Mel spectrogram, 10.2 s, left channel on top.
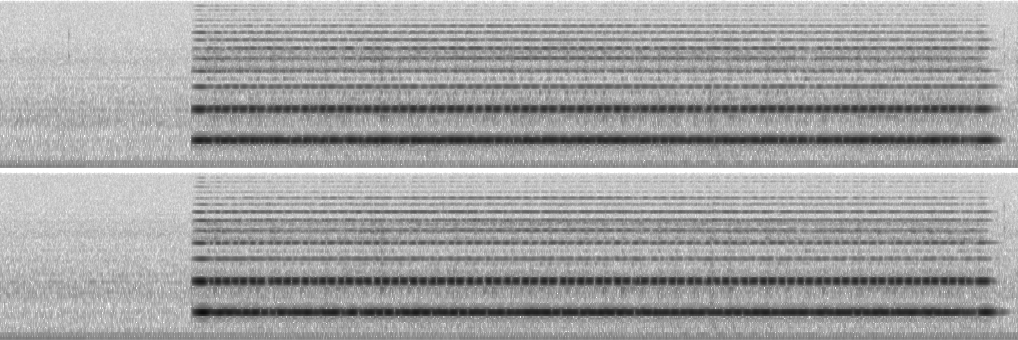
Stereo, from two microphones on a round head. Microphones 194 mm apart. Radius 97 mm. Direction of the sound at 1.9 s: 35° left (ahead or behind).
